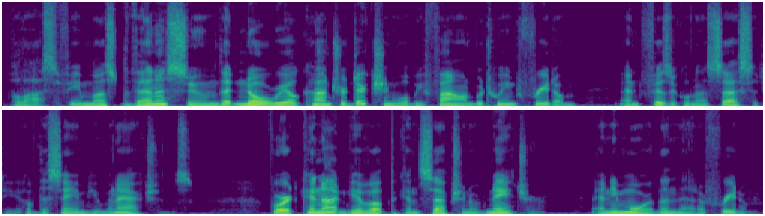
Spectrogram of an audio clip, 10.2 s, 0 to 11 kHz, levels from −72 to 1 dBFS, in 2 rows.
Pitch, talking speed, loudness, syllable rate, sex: 135 Hz, 215 wpm, -21 LUFS, 6.6 syllables/s, male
